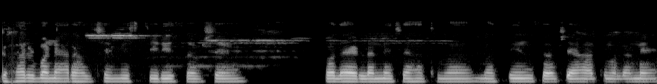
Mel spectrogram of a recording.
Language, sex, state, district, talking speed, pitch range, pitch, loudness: Maithili, male, Bihar, Supaul, 180 wpm, 135-140 Hz, 135 Hz, -22 LUFS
